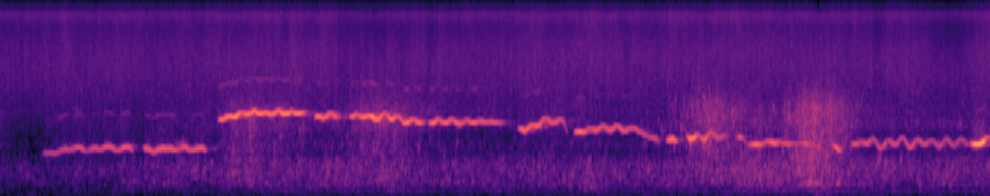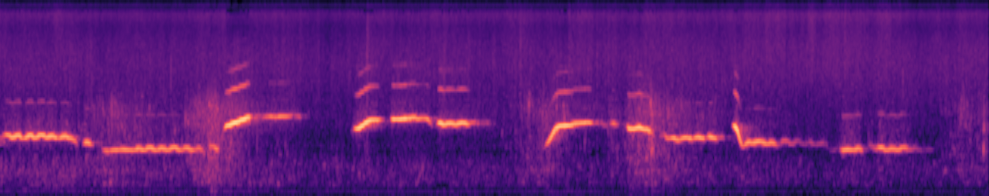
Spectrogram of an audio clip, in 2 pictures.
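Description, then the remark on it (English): Someone whistles a slow, lilting folk melody, with held notes and gliding pitch changes. The whistling is clear, with no talking, over a low steady background hum. “He will pass the word Blackstone and whistle Annie Laurie.”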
